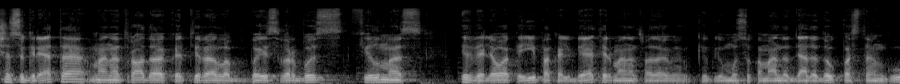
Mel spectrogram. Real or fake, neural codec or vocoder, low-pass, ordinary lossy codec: real; none; 14.4 kHz; AAC, 48 kbps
